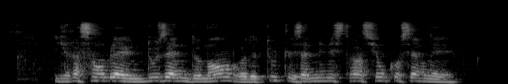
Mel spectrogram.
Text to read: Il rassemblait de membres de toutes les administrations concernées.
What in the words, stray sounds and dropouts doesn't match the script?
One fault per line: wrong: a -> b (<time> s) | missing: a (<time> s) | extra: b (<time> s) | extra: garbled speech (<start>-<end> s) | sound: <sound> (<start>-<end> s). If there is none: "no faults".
extra: une douzaine (1.3 s)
